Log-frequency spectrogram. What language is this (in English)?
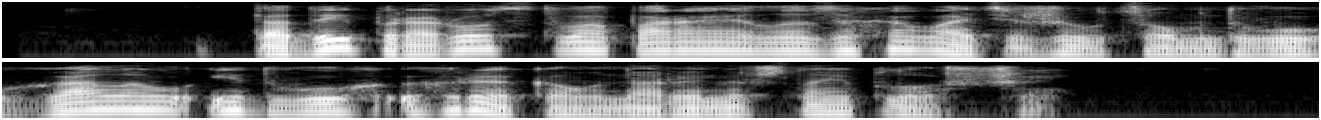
Belarusian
